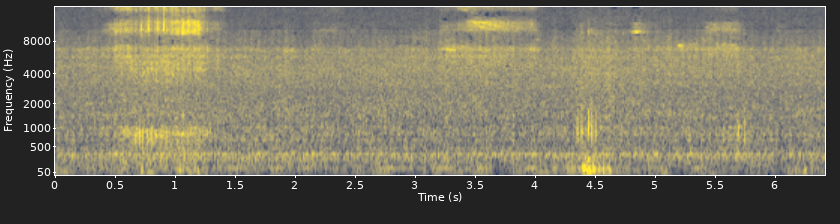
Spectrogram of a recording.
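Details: A sleeping Boston terrier, possibly dreaming of eating, snoring: low, rumbling noisy breathing with a louder snort midway: snoring.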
